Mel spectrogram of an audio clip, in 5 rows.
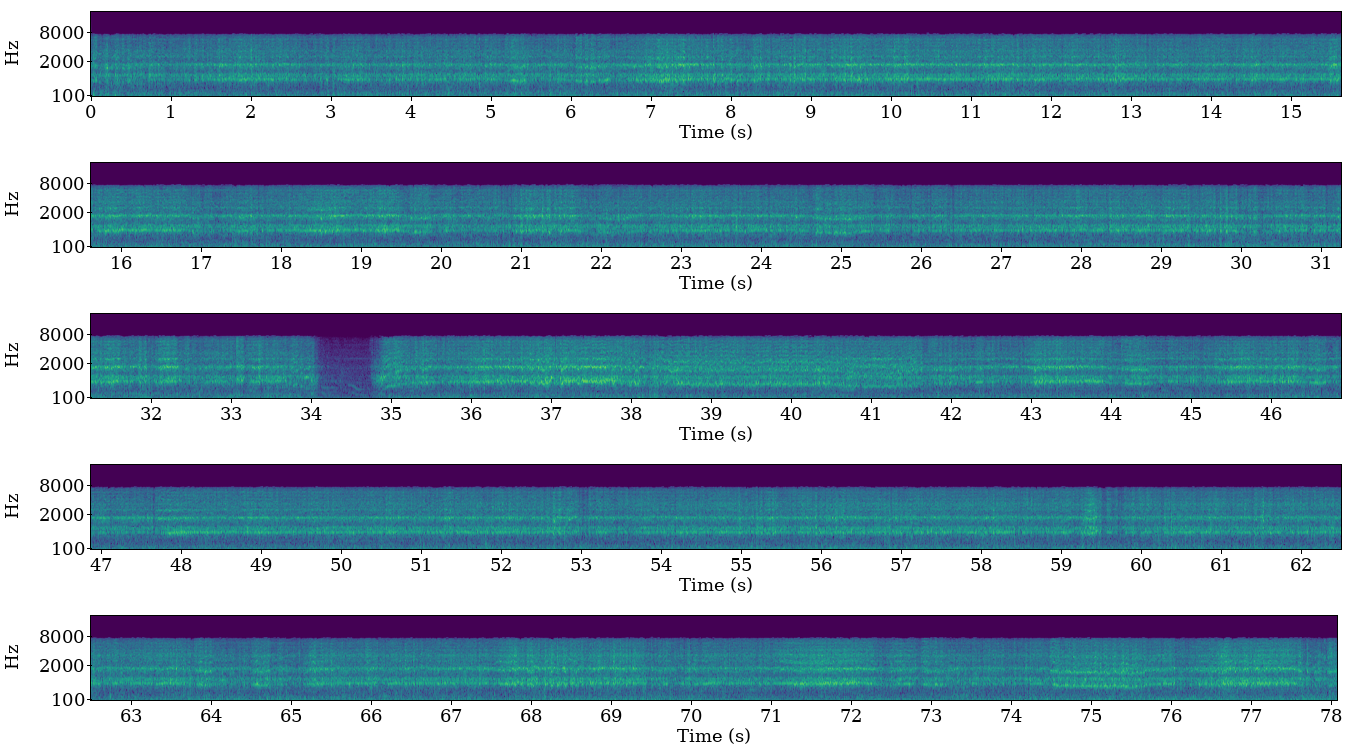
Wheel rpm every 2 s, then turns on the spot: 220, 230, 230, 220, 230, 230, 230, 230, 230, 230, 220, 220, 220, 230, 230, 230, 200, 120, 210, 180, 170, 220, 220, 230, 230, 230, 240, 230, 230, 230, 230, 230, 230, 230, 220, 230, 220, 220, 220.
none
